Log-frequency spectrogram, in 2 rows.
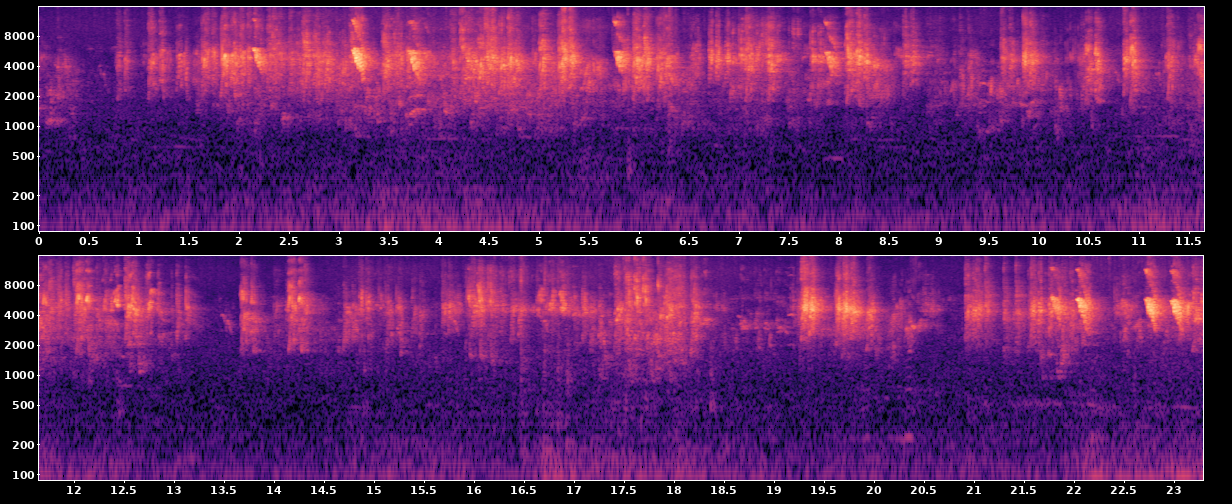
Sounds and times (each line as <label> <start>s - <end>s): colony of housemartins 21.2s - 23.2s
